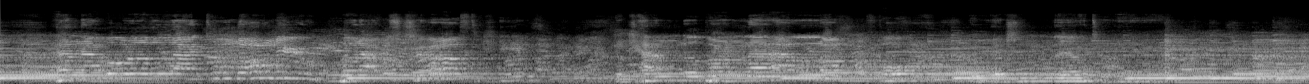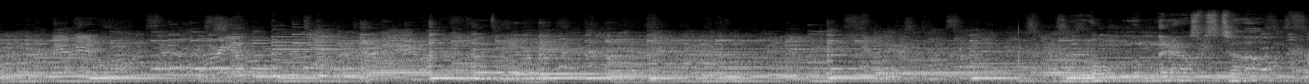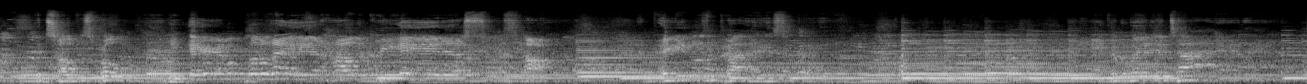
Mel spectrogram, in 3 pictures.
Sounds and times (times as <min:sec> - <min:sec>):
Music: 0:00.0 - 0:39.2
Speech: 0:00.6 - 0:12.1, 0:12.8 - 0:16.8.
